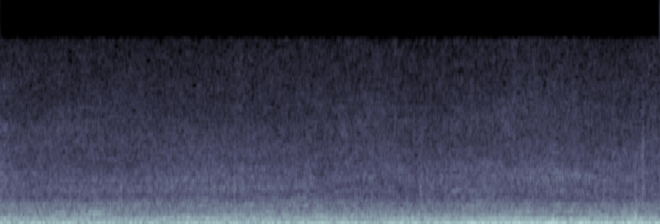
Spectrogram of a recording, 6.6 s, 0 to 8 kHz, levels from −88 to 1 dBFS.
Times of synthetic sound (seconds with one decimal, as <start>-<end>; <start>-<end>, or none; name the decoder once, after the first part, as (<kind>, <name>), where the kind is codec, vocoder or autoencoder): 3.2-4.8 (vocoder, Vocos)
